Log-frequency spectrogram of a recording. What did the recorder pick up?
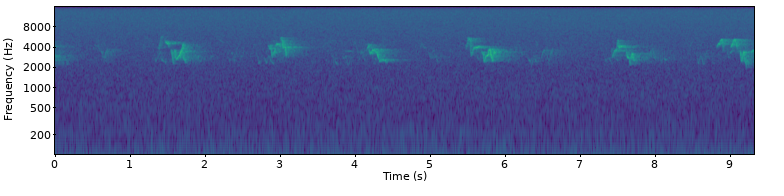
Red-eyed Vireo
